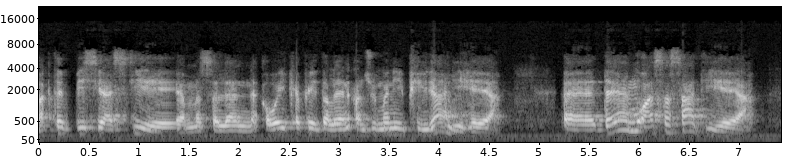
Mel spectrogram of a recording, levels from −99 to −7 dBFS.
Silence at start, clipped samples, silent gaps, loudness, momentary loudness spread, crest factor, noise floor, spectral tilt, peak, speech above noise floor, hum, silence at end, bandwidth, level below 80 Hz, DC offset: 0 s; under 0.1%; none; -28 LUFS; 4 LU; 16 dB; -56 dBFS; -3 dB/octave; -12 dBFS; 27 dB; none; 0.25 s; 8 kHz; -72 dBFS; under 0.1%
